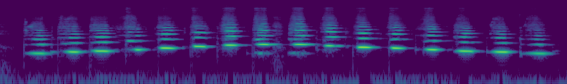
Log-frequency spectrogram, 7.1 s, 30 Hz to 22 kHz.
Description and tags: Part of the Good-sounds dataset of monophonic instrumental sounds.
instrument::flute
note::E
good-sounds-id::7244
mode::natural minor
Intentionally played as an example of bad-articulation-staccato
